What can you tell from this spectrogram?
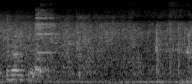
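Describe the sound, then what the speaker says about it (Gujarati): Black sesame, cumin and fennel seeds sizzle in hot tempering oil, a steady close crackling fry with a few stirring scrapes, no voices. "જીરું તલ કાળા તલ નાખ્યા કાળા તલ વરિયાળી વઘારી લાગી."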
